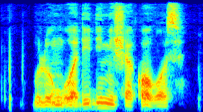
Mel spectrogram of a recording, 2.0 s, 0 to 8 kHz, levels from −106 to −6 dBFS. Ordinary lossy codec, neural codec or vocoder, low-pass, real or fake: Opus, 64 kbps; vocoder, 44.1 kHz, 80 mel bands, Vocos; 7.2 kHz; fake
